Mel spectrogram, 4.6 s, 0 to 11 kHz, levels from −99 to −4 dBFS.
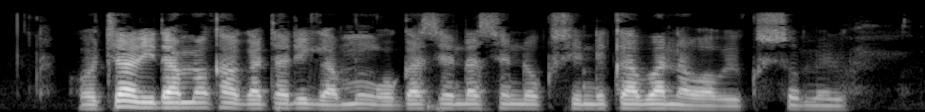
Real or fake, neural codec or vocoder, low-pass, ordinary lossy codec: real; none; 7.2 kHz; MP3, 96 kbps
